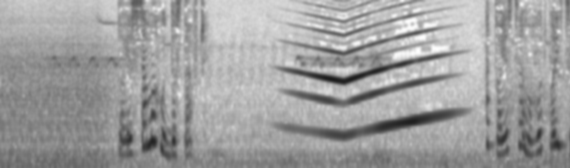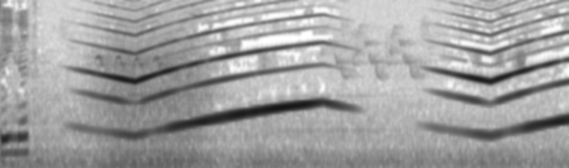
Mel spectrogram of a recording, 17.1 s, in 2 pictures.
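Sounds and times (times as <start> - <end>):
cartoon police siren wail: 4.1 - 7.1, 9.5 - 14.0, 14.8 - 17.0.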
